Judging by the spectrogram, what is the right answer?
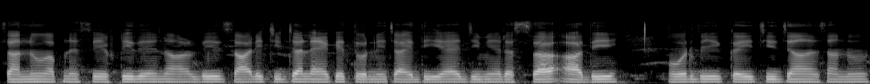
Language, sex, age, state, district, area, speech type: Punjabi, male, 18-30, Punjab, Shaheed Bhagat Singh Nagar, urban, spontaneous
